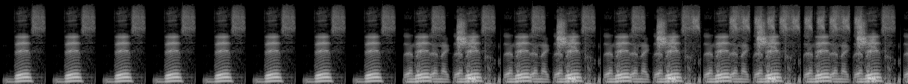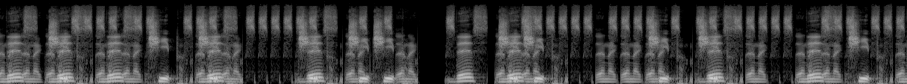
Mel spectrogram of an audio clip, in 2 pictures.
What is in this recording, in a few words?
Mic Test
